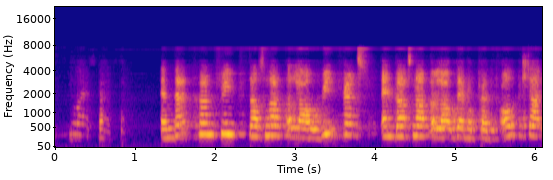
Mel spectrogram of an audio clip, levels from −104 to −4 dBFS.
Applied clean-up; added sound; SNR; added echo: neural mask model DeepFilterNet 3.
